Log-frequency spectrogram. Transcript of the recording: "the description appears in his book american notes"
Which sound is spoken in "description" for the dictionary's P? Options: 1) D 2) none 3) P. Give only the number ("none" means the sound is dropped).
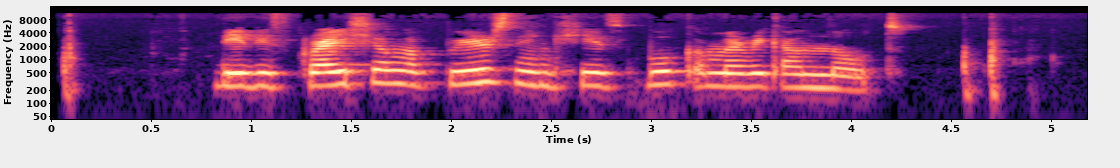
2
